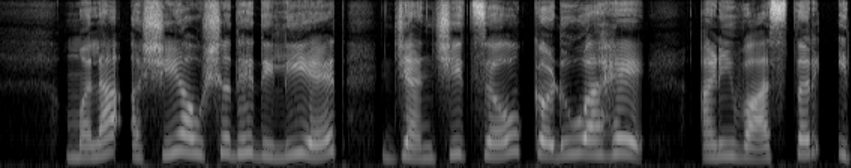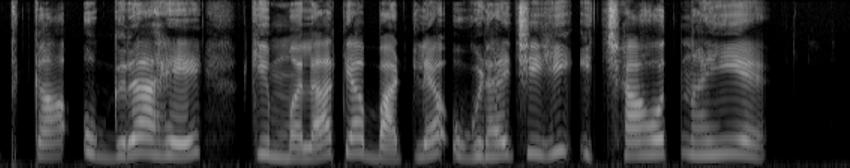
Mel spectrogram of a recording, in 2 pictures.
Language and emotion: Marathi, disgusted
